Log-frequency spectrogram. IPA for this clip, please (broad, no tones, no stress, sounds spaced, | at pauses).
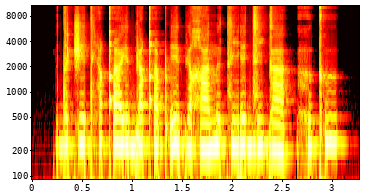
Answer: d a t͡ʃ e tʰ i qʼ i j e bʲ e qʼ i pʼ e pʲ a χ a n ɯ t͡s i ɾ e d͡z i ɡ a | h ɯ kʼ ɯ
